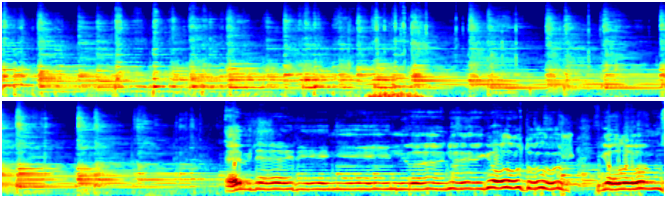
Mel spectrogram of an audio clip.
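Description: Bağlama (long-necked Turkish saz) played solo with quick plucked notes as the introduction to a Turkish folk song (türkü). About eleven seconds in, a man's voice comes in with a long held sung note with vibrato over the saz.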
